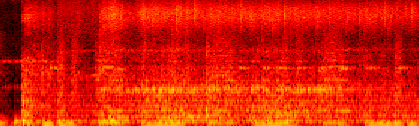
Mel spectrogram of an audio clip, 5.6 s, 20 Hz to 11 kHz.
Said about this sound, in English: Law, permission for shower access. Daily ration, please. Permission granted. Your 3-minute water ration begins now.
